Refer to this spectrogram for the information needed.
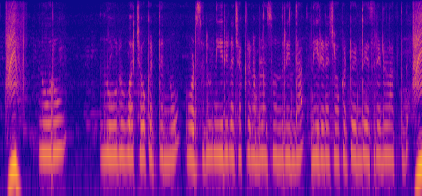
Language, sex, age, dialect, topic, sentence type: Kannada, female, 31-35, Mysore Kannada, agriculture, statement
